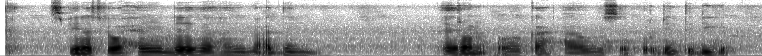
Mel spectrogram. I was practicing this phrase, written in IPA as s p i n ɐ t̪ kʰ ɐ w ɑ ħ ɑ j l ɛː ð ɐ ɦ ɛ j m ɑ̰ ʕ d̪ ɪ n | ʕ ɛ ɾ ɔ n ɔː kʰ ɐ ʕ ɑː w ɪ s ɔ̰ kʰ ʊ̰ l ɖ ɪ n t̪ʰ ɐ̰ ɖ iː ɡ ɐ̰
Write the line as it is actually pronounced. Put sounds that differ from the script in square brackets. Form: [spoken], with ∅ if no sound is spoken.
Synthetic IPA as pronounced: s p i n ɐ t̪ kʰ ɐ w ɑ ħ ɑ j l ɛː ð ɐ ɦ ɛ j m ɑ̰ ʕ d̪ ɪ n | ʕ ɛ ɾ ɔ n ɔː kʰ ɐ ʕ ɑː w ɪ s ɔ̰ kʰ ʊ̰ [r] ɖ ɪ n t̪ʰ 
